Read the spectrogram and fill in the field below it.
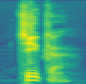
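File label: "chica", Spanish; laboratori fonetica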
